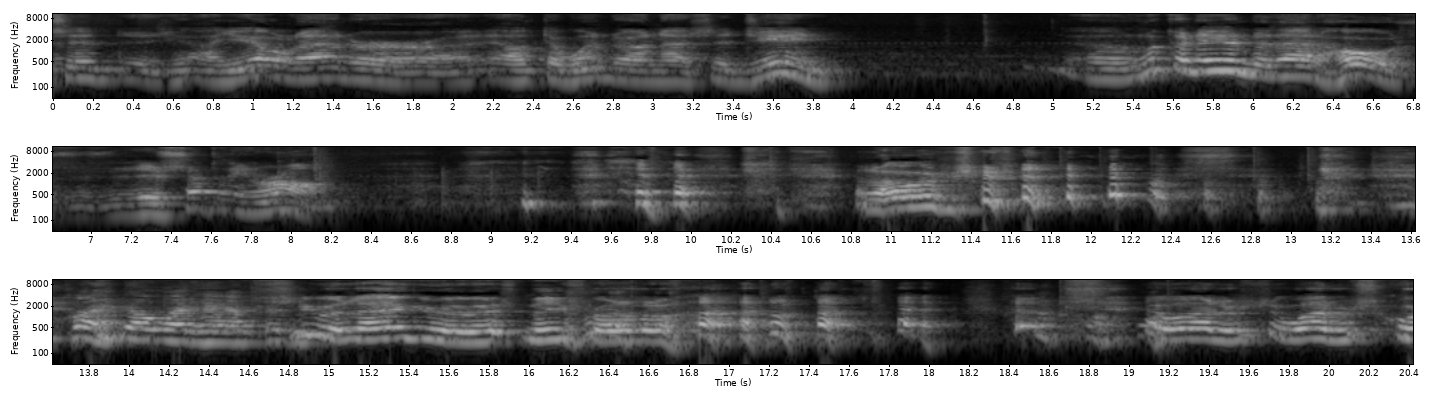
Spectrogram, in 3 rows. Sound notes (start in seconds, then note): 9.2 laughter, motioning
